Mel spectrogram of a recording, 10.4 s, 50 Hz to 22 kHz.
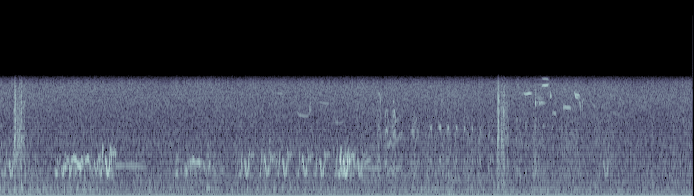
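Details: Male Lesser prairie-chickens displaying on a lek near Woodward, Oklahoma, on 18 April 2009, give bubbling, gobbling notes in quick runs, with sharp cackles and clicks from other males over a steady low rumble.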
